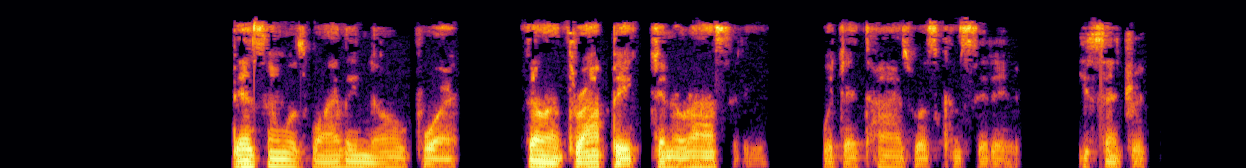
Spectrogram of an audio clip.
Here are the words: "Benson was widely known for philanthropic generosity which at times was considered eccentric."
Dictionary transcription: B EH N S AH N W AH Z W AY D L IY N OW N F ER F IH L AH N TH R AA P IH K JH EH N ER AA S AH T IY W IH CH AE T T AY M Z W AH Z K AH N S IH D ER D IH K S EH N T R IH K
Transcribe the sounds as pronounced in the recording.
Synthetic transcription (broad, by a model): B EH N S AH N W AH Z W AY D L IY N OW N F ER F IH L AH N TH R AA P IH K JH EH N ER AA S AH T IY W IH CH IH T T AY M Z W AH Z K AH N S IH D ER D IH S EH N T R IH K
